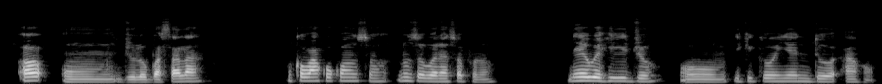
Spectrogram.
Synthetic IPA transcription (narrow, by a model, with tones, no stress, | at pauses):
ɔ˦ʊ˨m̩˨d͡ʒu˨lʊ˨ba˨sa˦la˦ | ŋ̩˦kɔ˦wa˦kʷʊ˦kʷɔ˦n̩˦sɔ˦nʊ˦zɔ˦be˨ɾe˨n̩˦sɔ˦pʊ˨ɾʊ˦ | ne˦we˦ɦi˦d͡ʒʊ˦ | ʊ˨m̩˨˦i˦ki˦ko˦ɲe˦n̩˦dʊ˦ʔa˦ɦʊ̰˨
